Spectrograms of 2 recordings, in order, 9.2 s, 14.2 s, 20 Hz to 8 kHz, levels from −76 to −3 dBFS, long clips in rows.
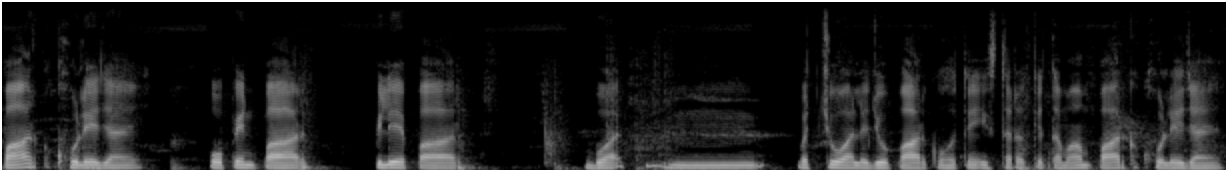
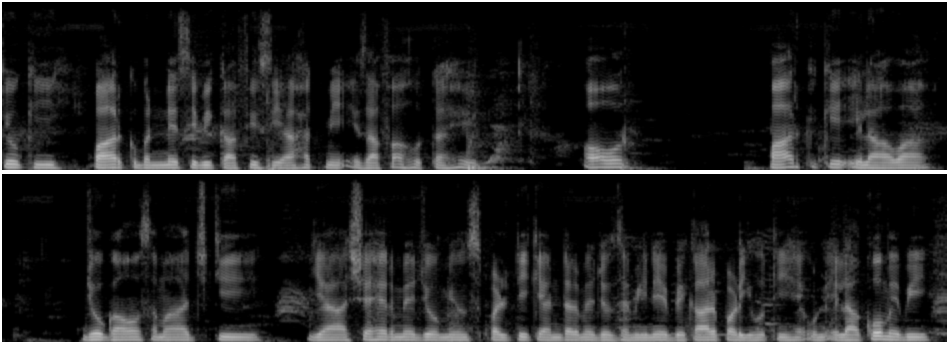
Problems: constant background noise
